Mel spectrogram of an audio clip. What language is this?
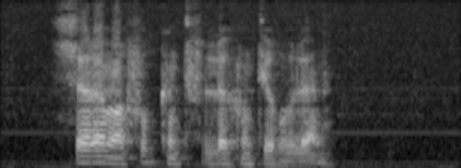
Kabyle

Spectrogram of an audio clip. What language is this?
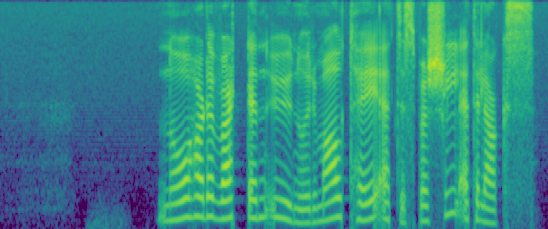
Norwegian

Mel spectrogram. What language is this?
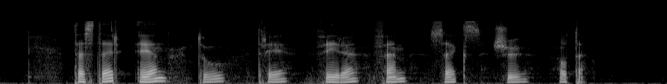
Norwegian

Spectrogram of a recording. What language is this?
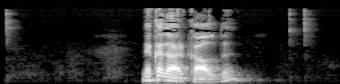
Turkish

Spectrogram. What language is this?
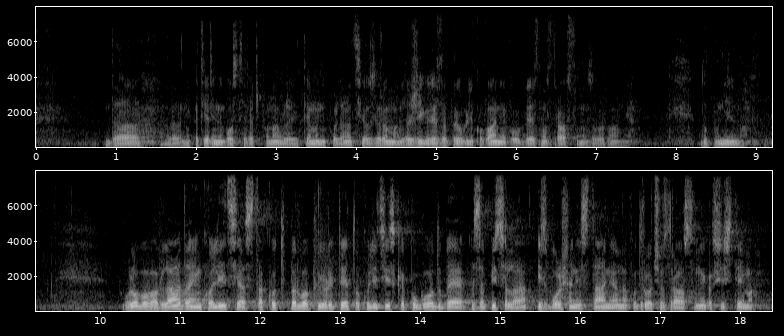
Slovenian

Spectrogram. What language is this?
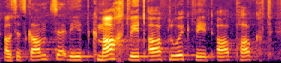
Swiss German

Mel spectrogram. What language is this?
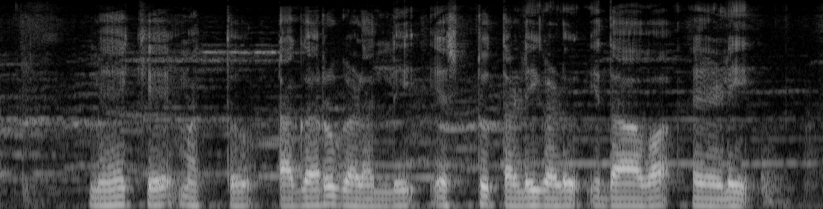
Kannada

